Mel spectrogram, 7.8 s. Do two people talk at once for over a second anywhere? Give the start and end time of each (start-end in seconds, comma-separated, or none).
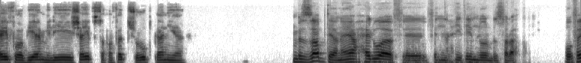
none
